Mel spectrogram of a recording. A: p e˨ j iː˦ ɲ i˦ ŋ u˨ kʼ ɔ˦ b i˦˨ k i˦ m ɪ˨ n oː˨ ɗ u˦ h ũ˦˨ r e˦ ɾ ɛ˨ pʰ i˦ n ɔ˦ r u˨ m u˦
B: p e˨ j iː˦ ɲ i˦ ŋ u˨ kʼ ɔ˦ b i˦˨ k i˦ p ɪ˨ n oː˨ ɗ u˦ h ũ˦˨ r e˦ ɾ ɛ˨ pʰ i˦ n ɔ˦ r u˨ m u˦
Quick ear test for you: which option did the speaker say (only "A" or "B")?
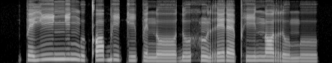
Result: B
